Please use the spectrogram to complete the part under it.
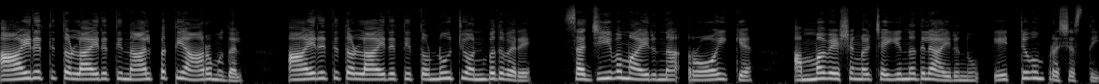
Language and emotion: Malayalam, neutral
